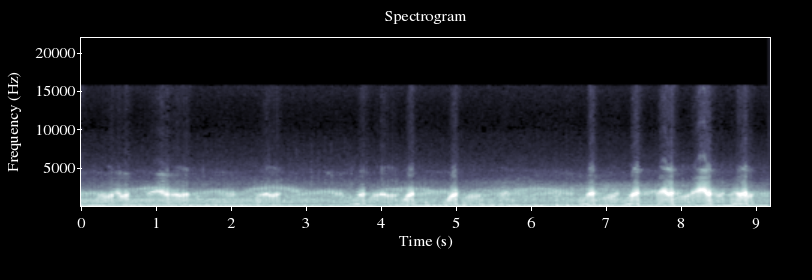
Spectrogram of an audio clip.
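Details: Night frogs for relaxation and sleep; soft arched croaks early give way to sharp, clicky croaking notes repeated roughly twice a second near the end, over a steady low background noise.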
